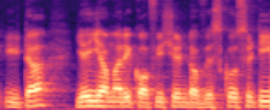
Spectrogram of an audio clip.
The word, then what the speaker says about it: eta: ईटा इससे आप लोग फेमिलियर हो, इसका प्रोनाउंसिएशन ईटा.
